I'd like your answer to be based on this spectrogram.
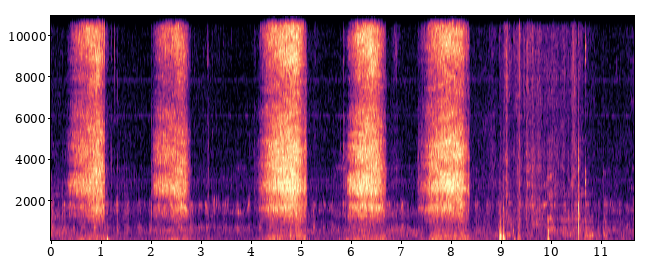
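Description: A convex knife bevel is drawn in stropping strokes to apply a micro bevel, giving five distinct rubbing swipes in a steady rhythm, close and fairly loud, followed by a few faint clicks and handling noises.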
